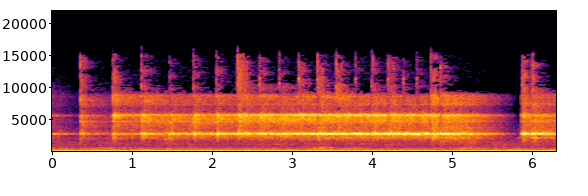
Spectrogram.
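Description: A steady high-pitched tone with a quick, even clicking of about three clicks a second, over a low steady hum.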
